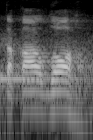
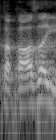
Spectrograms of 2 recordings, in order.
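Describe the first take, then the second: First: The z is a heavy, emphatic Arabic sound. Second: The z is a plain, light z sound. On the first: The speaker calls it wrong. "हमने तलबा को देखा तकाज़ा, ज़ाद भी निकाल रहे होते हैं" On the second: The speaker calls it right. "इसका तकाजा ये है"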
